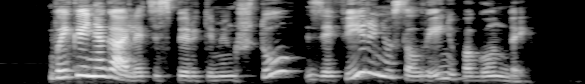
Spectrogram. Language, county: Lithuanian, Kaunas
